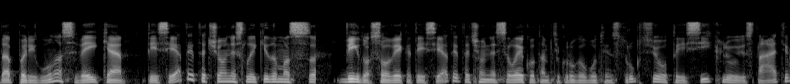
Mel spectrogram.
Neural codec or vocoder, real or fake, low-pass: none; real; 7.2 kHz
